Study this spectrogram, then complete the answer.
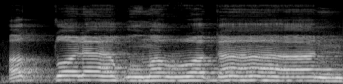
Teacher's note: میم را زبر مر، را زبر را، مر را، دیکھیے را کے اوپر تشدید ہے اس لیے میم کو را سے ملا کر پڑھیں گے۔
